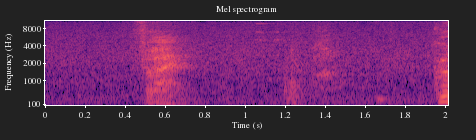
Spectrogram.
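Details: Gizmo, a 9-week-old Belgian Malinois puppy, lets out one short whimpering yelp, then faint soft whines, while a person gives obedience commands such as sit, stay and good girl in Dutch and English.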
